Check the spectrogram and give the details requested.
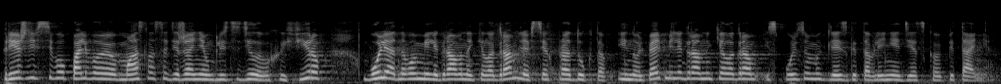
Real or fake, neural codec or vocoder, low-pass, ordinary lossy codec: real; none; none; none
